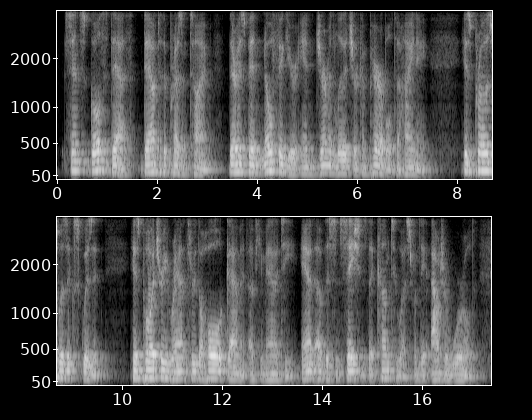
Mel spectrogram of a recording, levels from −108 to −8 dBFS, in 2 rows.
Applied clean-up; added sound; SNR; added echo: none; none; none; reverberation time 0.5 s.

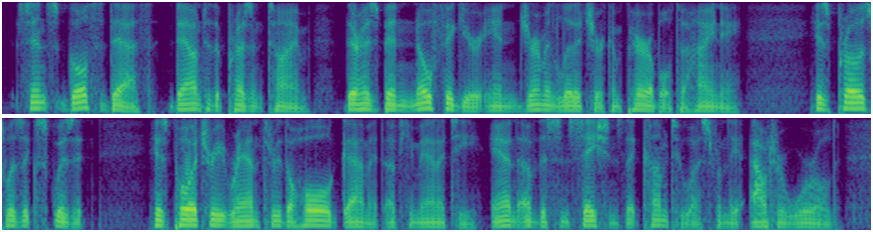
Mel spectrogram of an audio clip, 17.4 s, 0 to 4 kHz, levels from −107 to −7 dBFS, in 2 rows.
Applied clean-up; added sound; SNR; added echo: none; none; none; none.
